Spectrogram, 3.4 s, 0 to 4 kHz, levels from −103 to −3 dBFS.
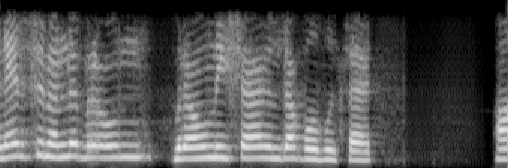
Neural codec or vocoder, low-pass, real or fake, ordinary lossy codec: codec, 16 kHz, 1 kbps, X-Codec, HuBERT features, trained on LibriSpeech; 3.6 kHz; fake; none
